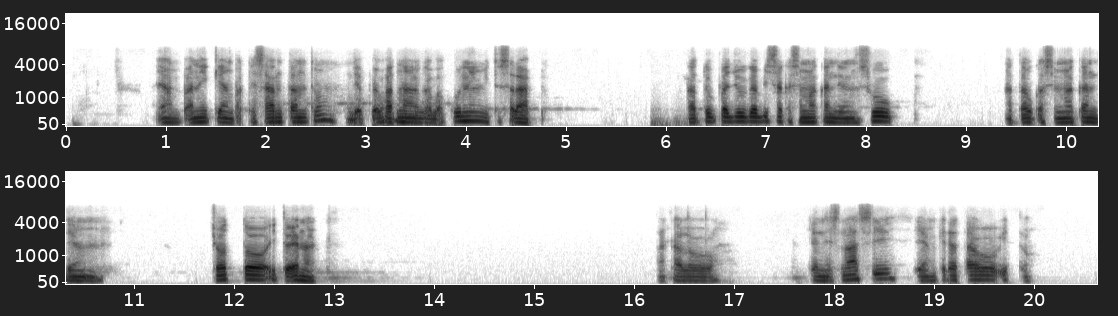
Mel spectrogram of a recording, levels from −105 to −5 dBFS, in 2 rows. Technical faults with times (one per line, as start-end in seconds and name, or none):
1.70-3.98 AMR rate drop
17.61-19.62 AMR rate drop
